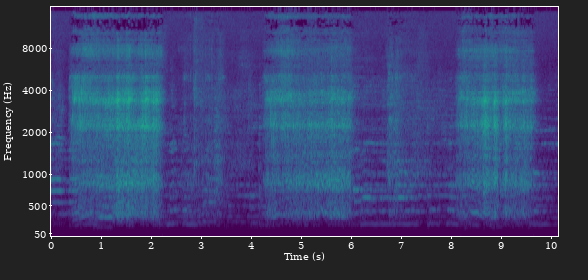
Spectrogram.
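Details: Epic snoring: three long, loud, harsh snoring breaths with quieter exhalations between, faint background music.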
